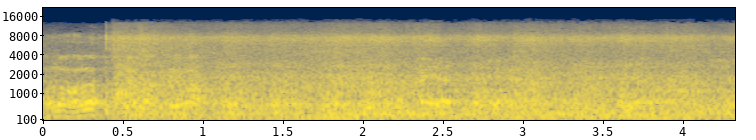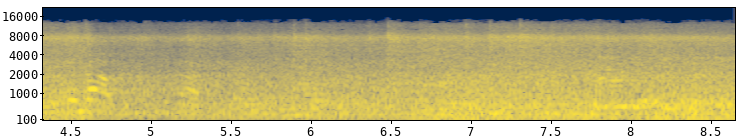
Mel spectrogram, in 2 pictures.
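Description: Snack-production machinery of a corn curl processing line running with a steady, dense noise that comes in suddenly just after the start, with voices faintly over it.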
